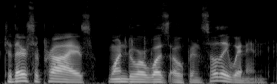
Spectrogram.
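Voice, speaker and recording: A man with a mid-range, fairly bright voice reads his own horror story aloud at a normal speed. His delivery is animated, emphatic and theatrical, though he stumbles now and then.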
